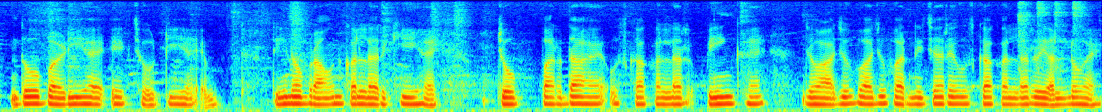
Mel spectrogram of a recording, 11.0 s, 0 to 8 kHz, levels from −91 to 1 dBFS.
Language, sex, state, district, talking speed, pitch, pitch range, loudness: Hindi, male, Bihar, Jamui, 145 wpm, 140 Hz, 135-145 Hz, -18 LUFS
